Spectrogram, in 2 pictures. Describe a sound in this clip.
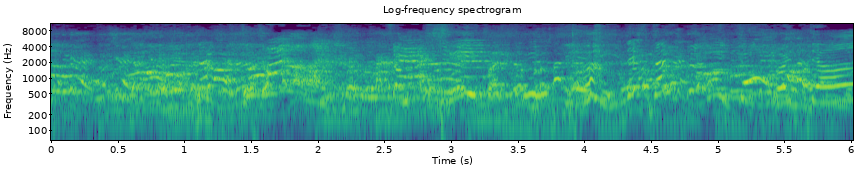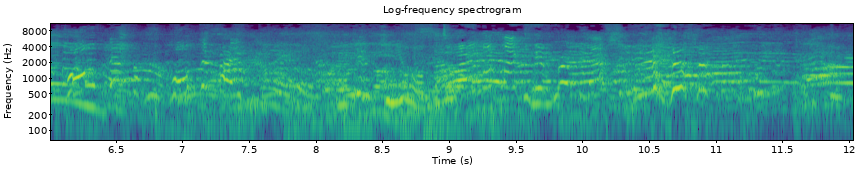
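Several girls talk and laugh excitedly together close by.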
